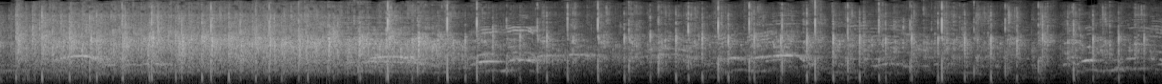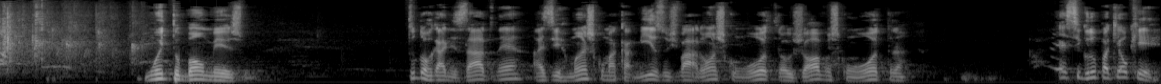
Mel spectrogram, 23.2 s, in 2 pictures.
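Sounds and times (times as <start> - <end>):
audience applause: 0.0 - 13.1
speech: 13.2 - 14.2, 15.8 - 20.8, 22.2 - 23.2.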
